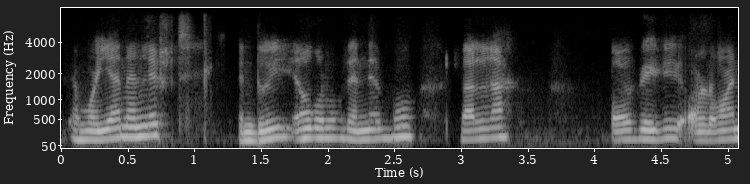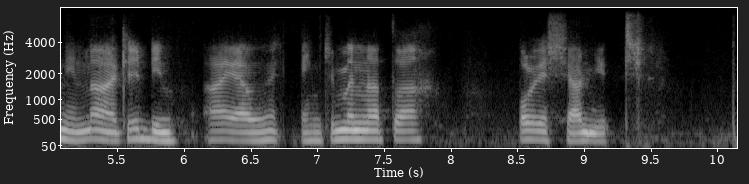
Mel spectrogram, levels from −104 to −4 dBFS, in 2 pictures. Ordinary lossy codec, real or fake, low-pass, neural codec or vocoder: Opus, 24 kbps; fake; 7.2 kHz; codec, 16 kHz, 1 kbps, X-Codec, HuBERT features, trained on general audio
